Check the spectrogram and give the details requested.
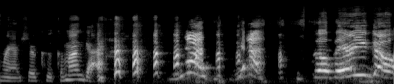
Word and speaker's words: Rancho Cucamonga: always say that wrong rancho rancho cucamonga is that did i say it right you said it just exactly as you would say it if you're from rancho cucamonga yes so there you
